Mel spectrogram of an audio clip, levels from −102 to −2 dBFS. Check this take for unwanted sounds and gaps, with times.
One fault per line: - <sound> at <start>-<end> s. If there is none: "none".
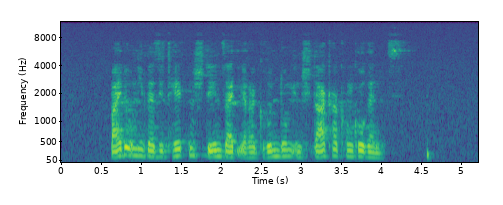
none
